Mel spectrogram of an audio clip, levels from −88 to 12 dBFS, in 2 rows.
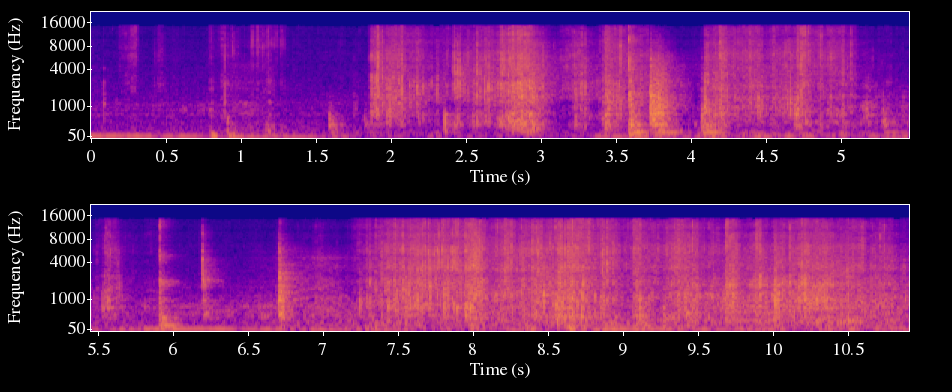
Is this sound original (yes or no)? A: yes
